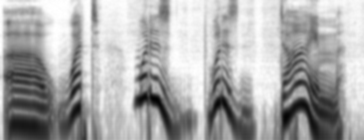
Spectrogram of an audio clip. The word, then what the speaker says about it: disme: I guess they pronounced it dime spelled D I S M E um yeah, interesting.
